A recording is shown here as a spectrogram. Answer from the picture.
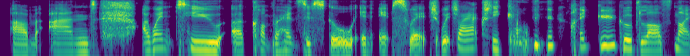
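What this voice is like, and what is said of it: Posh-sounding English accent. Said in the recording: “You listen to me now, people think she might be like a posh person.”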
